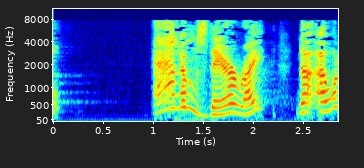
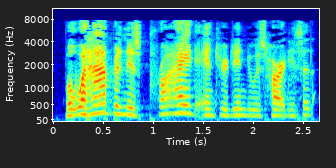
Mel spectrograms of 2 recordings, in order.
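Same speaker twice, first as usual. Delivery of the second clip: ordinary talk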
